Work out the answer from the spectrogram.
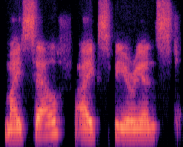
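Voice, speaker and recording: A woman's voice: sits low, fairly even intonation, slow, a little mellow. An older woman with a big, strong voice gives an earnest community awareness talk and makes repeated, pleading requests to her listeners. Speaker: presenter and advocate.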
